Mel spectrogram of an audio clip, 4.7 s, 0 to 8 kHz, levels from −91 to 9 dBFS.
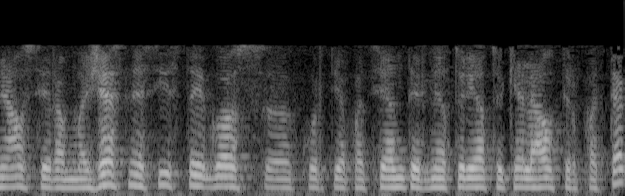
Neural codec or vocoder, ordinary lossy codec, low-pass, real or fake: none; AAC, 16 kbps; 7.2 kHz; real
